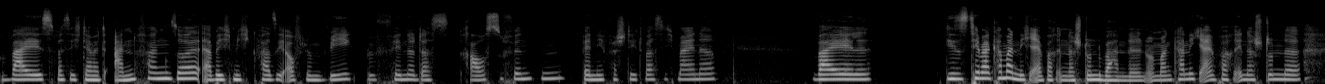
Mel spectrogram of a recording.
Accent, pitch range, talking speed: German, 210-235 Hz, 185 wpm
